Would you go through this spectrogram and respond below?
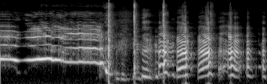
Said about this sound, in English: Screech time.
